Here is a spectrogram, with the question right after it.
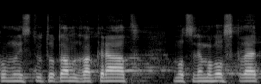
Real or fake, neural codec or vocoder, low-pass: fake; codec, 44.1 kHz, 2.6 kbps, SNAC; 10.8 kHz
